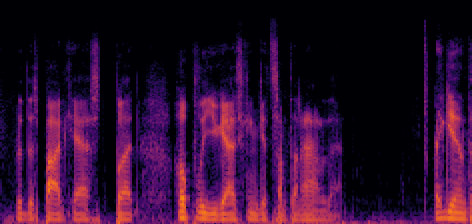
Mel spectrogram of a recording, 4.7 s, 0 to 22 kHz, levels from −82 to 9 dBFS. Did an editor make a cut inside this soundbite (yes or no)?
no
